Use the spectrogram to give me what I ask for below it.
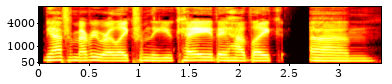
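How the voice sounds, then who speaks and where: A woman with a slightly low, smooth, clear voice, co-hosting a casual podcast. She teases her co-host in an upbeat, playful way, recorded dry and close. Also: flat delivery, normal speed, darkish tone, no echo. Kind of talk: casual chat.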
